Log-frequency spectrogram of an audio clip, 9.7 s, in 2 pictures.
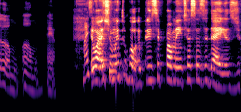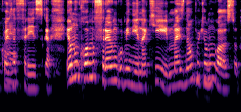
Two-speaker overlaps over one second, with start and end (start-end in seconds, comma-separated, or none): none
